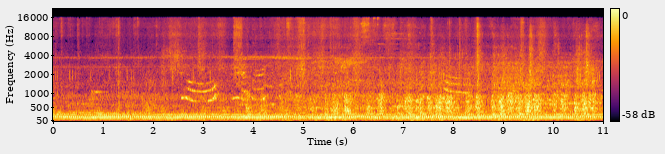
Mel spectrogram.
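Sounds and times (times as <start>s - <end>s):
train hum in motion: 0.0s - 11.0s
wheels rumbling on track: 0.0s - 11.0s.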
